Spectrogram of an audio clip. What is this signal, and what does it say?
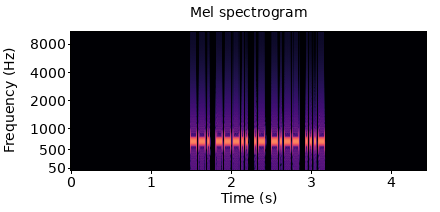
Morse code, heard as a keyed tone, about 46 wpm, 700 Hz. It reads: G8AYV
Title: DXCC-100 Call Signs - 5 Characters - 45wpm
